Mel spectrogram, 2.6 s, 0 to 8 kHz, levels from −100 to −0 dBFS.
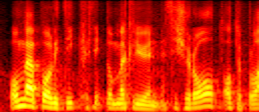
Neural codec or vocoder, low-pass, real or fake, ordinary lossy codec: codec, 16 kHz, about 1 kbps, DyCAST, with the encoder's durations; none; fake; none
